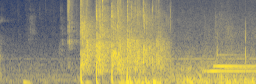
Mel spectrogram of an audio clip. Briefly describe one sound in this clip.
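A burst of applause rises and fades.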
